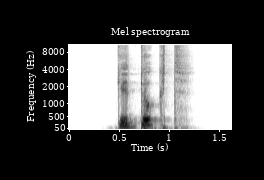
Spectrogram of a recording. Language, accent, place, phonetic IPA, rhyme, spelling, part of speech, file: German, Germany, Berlin, [ɡəˈdʊkt], -ʊkt, geduckt, verb, De-geduckt.ogg
- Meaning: past participle of ducken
